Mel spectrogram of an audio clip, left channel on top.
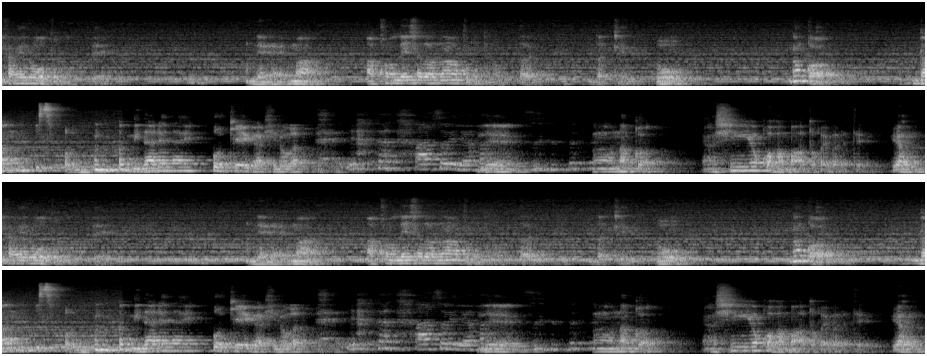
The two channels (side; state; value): both; normal; correlation 0.77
